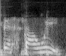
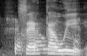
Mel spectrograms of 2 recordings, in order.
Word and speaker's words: Σερκαουί: Σύγχρονος χορός είναι, το προσωπικό βίωμα του Σίντι Λάρμπι Σερκάουι. Το είπα σωστά το όνομα, έτσι? – Σερκαουί. – Σερκαουί, εκεί τονίζετε, βέβαια.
